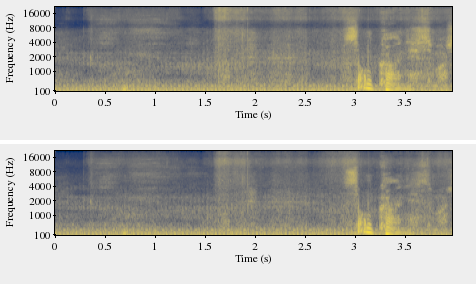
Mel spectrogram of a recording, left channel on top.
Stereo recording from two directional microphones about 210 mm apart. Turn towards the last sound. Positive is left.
turn(degrees=15)  # may be behind; listen again after turning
